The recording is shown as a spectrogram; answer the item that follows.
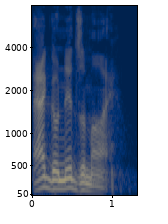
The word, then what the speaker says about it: agonizomai: What does agonizomai sound like? agonize. Actually, it's spelled much like the word agonize with the oh my on the end, okay? Agonize, oh my, okay.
